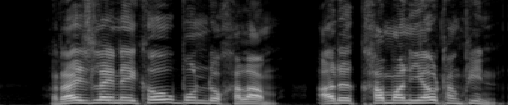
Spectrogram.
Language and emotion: Bodo, angry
